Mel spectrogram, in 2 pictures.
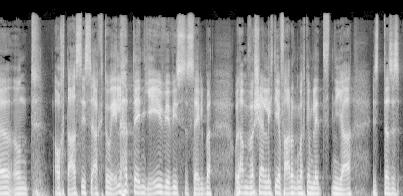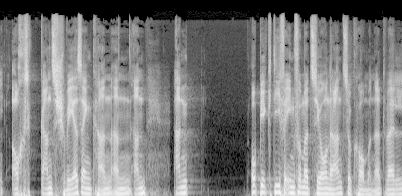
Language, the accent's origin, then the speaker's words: German; Germany; also ich komme ja aus Deutschland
